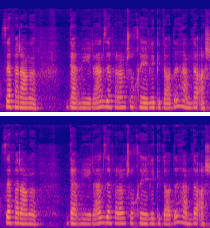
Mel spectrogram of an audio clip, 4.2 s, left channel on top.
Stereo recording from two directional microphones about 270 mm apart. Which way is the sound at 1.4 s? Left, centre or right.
Centre.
